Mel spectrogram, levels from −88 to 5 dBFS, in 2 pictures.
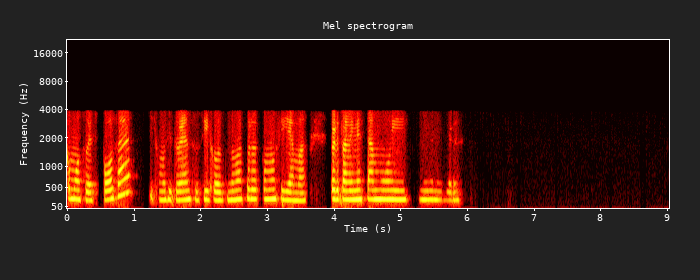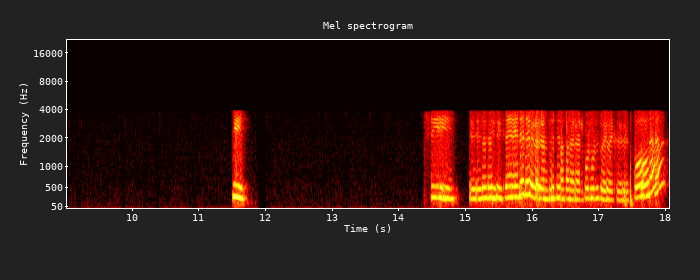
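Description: From start to finish the speech carries tandem speech coding. It sounds like a chain running from a low-rate mobile codec through a G.711 link into G.726 at 24 kbit/s, so two speech coders worked in a row, the second re-coding the first one's already damaged output. The result is rough, muffled and warbly, with nothing above 3.9 kHz. A spectrogram shows a hard ceiling there and smeared, blotchy harmonics below it.

From 14.46 s to the end at 18.07 s, a channel delay (doubling) sets in. One channel runs 85.33 ms behind the other, which fits a 4096-sample buffer, and the two are summed to mono. Each syllable is followed by an equal-level copy, heard as a slap or doubling. On a waveform every burst shows a twin offset by about 85 ms. A spectrogram shows comb-like notches across the band.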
